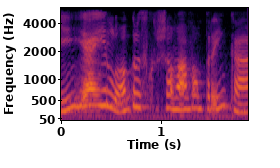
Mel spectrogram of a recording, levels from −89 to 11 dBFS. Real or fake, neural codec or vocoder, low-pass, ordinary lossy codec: real; none; 5.4 kHz; none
